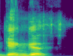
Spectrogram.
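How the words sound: The name is said the Australian way. "The Aussies will say Genghis"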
